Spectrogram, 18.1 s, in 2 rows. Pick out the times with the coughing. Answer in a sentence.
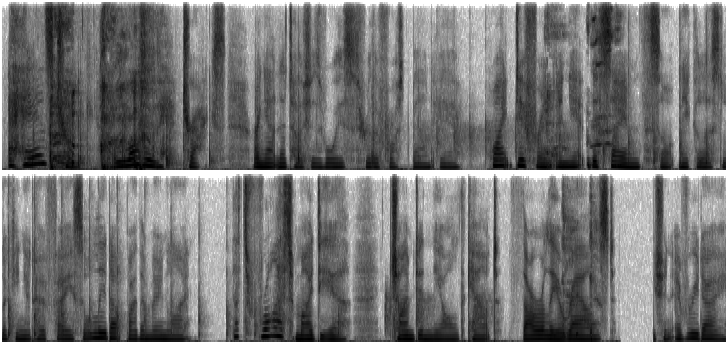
The coughing can be heard from 0.1 to 1.9 s, from 6.8 to 8.2 s and from 16.0 to 16.6 s.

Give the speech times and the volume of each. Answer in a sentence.
You can hear the speech from 0.0 to 18.0 s, at a steady volume.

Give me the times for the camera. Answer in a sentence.
The camera can't be heard in this clip.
